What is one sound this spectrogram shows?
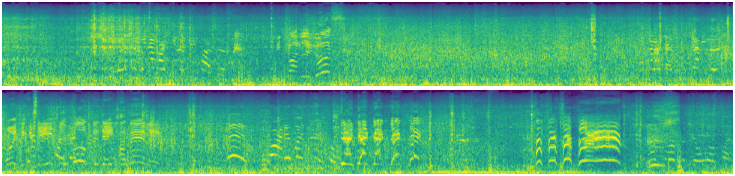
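A young man talks loudly and excitedly close by.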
